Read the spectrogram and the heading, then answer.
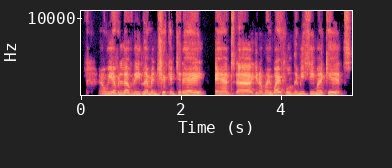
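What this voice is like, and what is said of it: Imitates a caterer's voice. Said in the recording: “we would do an impression of this caterer, but him saying really dark things ... I just did that voice”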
